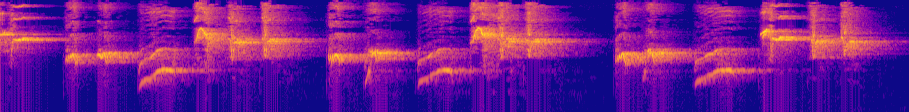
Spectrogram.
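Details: Banyuwangi greater green leafbird repeating a patterned phrase of stepped whistles that climb from low to high, followed by dense, buzzy high notes, with each cycle lasting about two seconds.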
